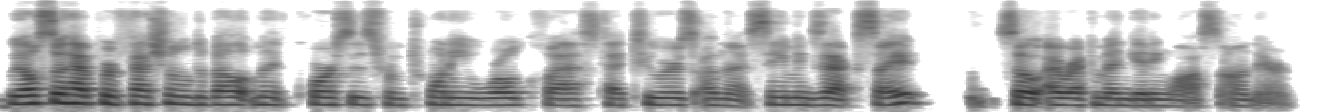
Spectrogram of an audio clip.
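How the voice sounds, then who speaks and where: A woman's voice: mid-range voice, fairly even intonation, brisk, a little mellow. A woman hosting a casual livestream on a video call. She is chatty and upbeat and tired after a convention weekend. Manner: chatty, upbeat, clears throat between announcements. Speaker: host.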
